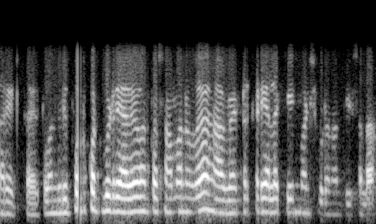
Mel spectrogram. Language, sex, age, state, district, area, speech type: Kannada, male, 45-60, Karnataka, Belgaum, rural, conversation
